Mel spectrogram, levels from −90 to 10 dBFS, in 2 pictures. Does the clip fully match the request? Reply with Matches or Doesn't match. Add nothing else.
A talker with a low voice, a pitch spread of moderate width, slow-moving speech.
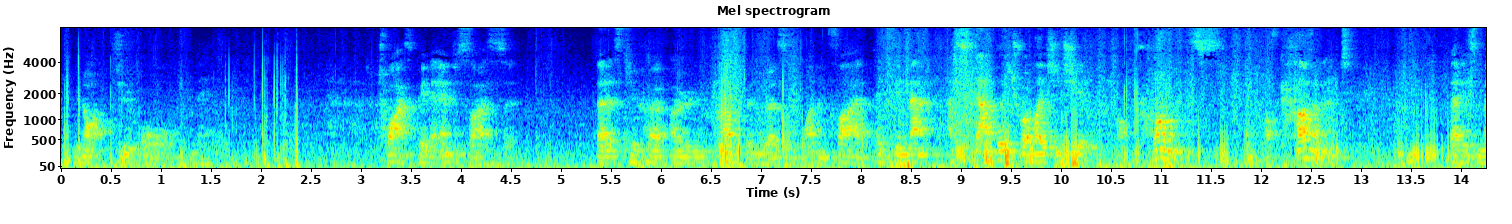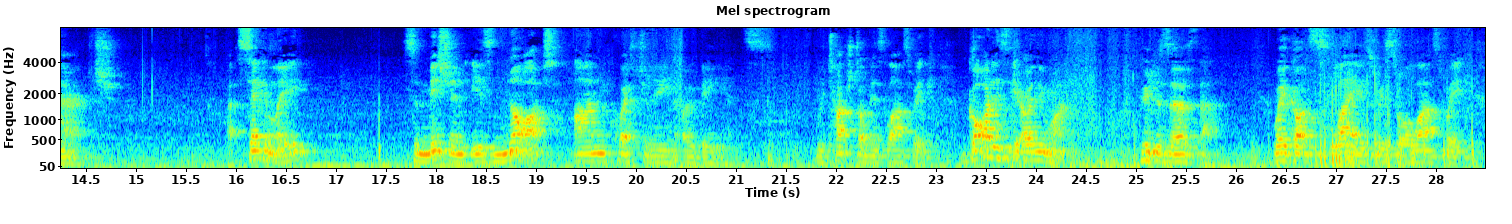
Matches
